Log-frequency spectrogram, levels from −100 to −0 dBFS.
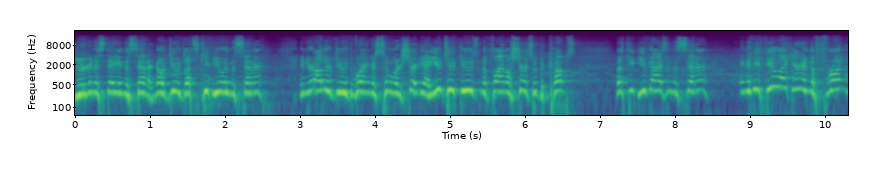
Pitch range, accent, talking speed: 265-335 Hz, American, 285 wpm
